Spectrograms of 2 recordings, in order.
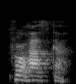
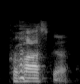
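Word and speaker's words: Procházka: Do you know how his last name is pronounced? No. Prohaska. Prohaska.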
